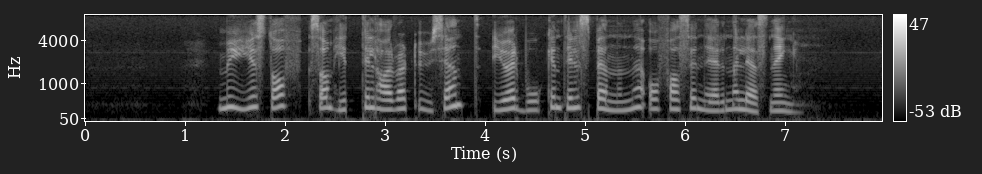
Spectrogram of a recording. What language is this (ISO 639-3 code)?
nor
